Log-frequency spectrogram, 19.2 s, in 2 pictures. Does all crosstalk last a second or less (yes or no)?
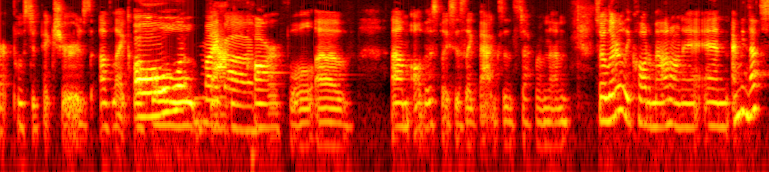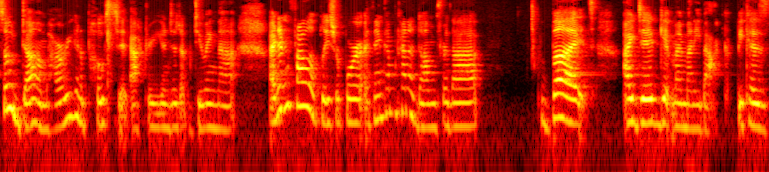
no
